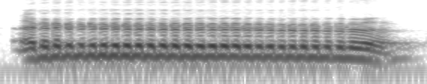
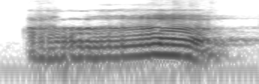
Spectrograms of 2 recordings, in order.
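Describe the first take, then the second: First: The r is a trill made with the tongue. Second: The r is made in the throat. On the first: This is how it is said in central Portugal. "We just vibrate our tongue like rrrr" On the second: This is how it is said in Lisbon. "they pronounce the r with their throat"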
